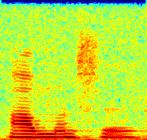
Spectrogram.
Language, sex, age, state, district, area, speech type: Tamil, female, 45-60, Tamil Nadu, Tiruvarur, rural, spontaneous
